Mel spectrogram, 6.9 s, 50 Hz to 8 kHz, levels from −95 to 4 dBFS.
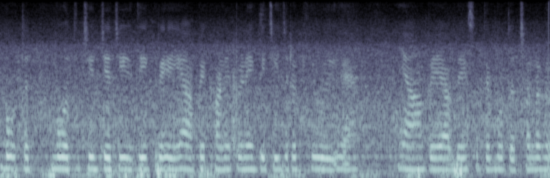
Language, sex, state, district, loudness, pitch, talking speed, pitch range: Hindi, female, Haryana, Rohtak, -18 LUFS, 195 Hz, 235 wpm, 190-200 Hz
